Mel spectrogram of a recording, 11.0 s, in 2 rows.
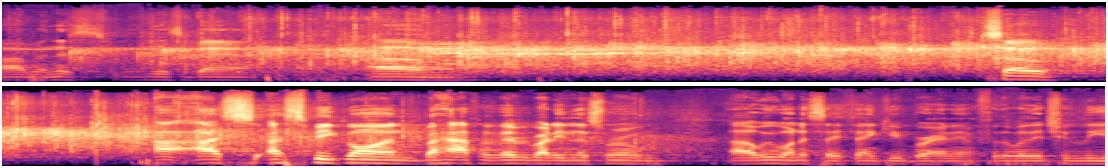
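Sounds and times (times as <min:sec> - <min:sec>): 
speech: 0:00.0 - 0:02.6, 0:04.9 - 0:05.4, 0:06.2 - 0:11.0
crowd applause: 0:00.0 - 0:08.8.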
